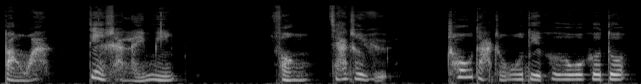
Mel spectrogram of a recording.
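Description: A woman reading a children's storybook aloud in a gentle, expressive way. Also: on the high side, unhurried, husky.

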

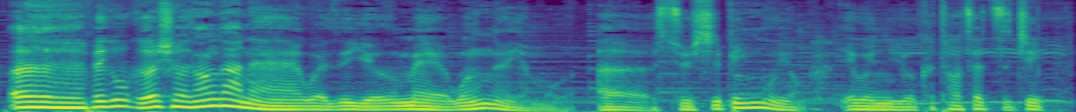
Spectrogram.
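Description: A man's voice: fairly low pitch, sing-song, fast talker, mellow, faint music behind. A man with a Shanghai accent hosting a podcast, giving humorous news commentary in a joking, teasing manner. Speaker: host of a comedy news podcast.

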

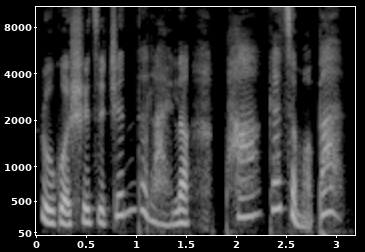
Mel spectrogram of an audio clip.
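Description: A woman reading a children's storybook aloud in an expressive, animated way. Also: on the high side, normal speed, husky, dry recording, studio quality.

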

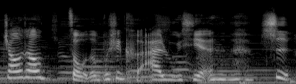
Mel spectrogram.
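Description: A young woman co-hosting a casual chat stream, telling stories in a giggly, animated way with many restarts. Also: a little high, a little slow. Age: young adult. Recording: music playing in the background.

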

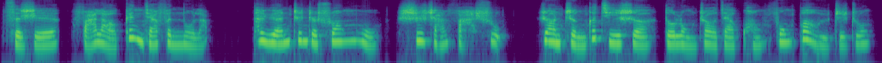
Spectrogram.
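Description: Woman, children's storyteller, fairly high voice, gentle expressive reading, storybook narration. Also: a little slow, husky.

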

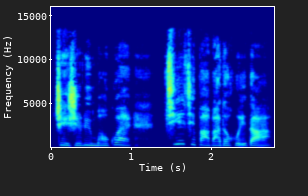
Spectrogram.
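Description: A woman narrating a children's storybook in an expressive manner, stretching her sentence-final particles. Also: a little high, normal speed, dry recording, clean studio sound.

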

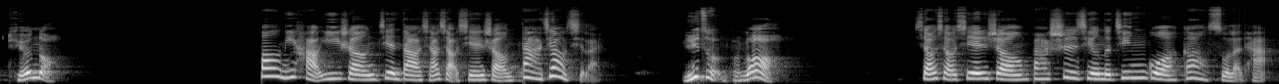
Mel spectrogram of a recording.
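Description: A mother reading a picture book aloud to children in an expressive, playful way. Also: high voice. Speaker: mother storyteller.

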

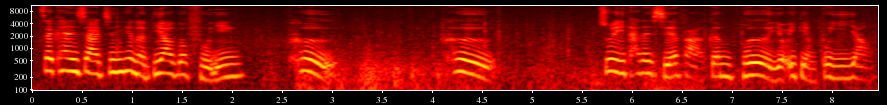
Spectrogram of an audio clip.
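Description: A woman teaching pronunciation, explaining patiently and repeating syllables slowly for learners. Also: on the high side, darkish tone, a little hiss or hum. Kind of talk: slow, clear teaching explanation with drilled syllables. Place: indoors, rain heard outside.

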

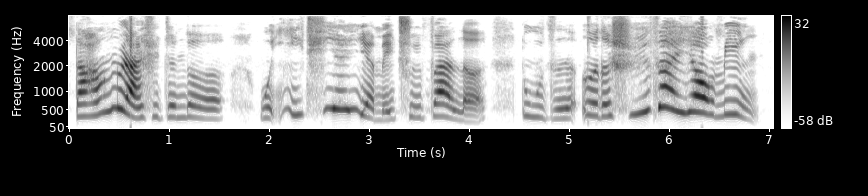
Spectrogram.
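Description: Woman playing a hungry bully wolf, loud blustering voice, dry close recording. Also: high-pitched, animated, measured pace, dry recording. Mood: grumbling.

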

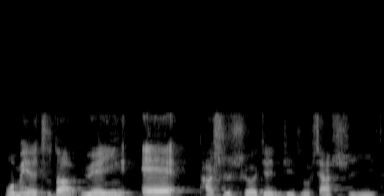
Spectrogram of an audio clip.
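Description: A man's voice: a little high, moderate pace, a little mellow. A man teaching Japanese syllables in a live online lesson, patiently repeating each sound over and over. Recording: dull lo-fi stream audio.

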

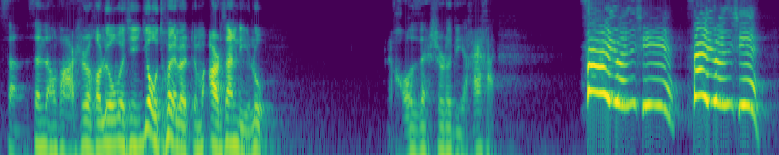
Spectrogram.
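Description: A man telling a traditional Chinese story in a dramatic, rhythmic, expressive way. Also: medium pitch, quick pace.

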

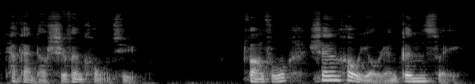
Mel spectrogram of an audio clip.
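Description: With a medium-pitched, sing-song voice and a slightly slow pace, a man performs a serialized historical novel aloud. He storytells dramatically, whispering sound effects under his breath.

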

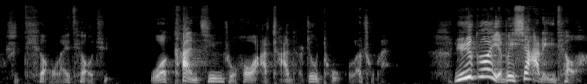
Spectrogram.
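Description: Husky, dramatic male storyteller. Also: on the high side, fairly bright tone. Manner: dramatic, with many drawn-out filler particles. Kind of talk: first-person audiobook narration.

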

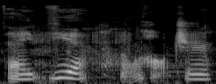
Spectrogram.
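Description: Brief: a woman reading a gruff but tender tyrannosaurus dad in a kids' storybook, hushed and gentle, slightly gravelly, with music behind. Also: high voice, slow, exaggerated voice.

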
